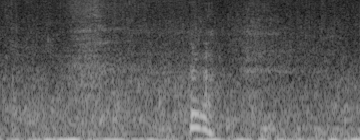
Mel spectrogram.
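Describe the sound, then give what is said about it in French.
Steady wind rushes and rumbles around a boat on open water, a continuous, moderately loud noise with one brief faint creak partway through. “Non, mais c'est vrai, il y a le pilote, il y a du vent.”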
